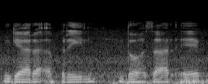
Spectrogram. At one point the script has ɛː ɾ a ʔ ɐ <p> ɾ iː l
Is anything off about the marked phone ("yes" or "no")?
no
